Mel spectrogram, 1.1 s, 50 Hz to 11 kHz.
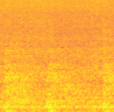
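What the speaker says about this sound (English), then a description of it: "And there's the loco." Steam locomotive 60163 Tornado at Didcot Railway Centre gives off a loud, continuous hiss of steam, a broad and steady rush heard close by.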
